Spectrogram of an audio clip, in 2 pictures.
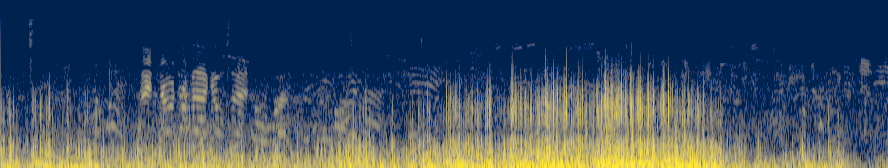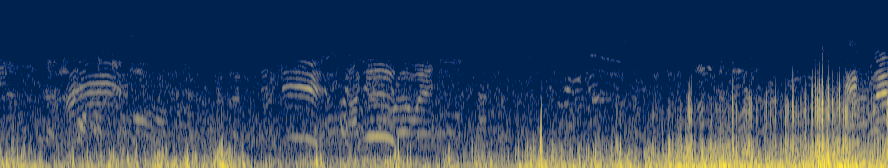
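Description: A group of people calls out faintly in the distance across an open field.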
